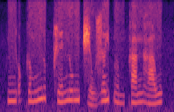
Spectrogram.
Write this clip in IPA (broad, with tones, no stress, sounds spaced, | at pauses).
ɲ ɔ̰˧˥ k ə˨˦ m ŋ ɨ˦˥ p̚ x e˨˦ n u˧ ŋ t͡ɕ ə˧˩ w z ə˨˦ j ɓ ə̤˨˩ m k a˨˦ ŋ ɣ a˨˦ w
